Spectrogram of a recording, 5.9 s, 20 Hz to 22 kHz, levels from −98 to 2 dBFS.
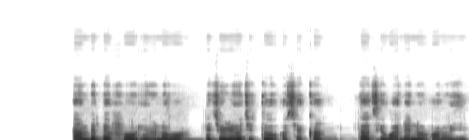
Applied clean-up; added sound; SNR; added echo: neural mask model DeepFilterNet 3.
